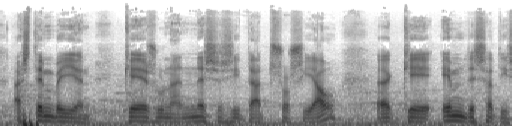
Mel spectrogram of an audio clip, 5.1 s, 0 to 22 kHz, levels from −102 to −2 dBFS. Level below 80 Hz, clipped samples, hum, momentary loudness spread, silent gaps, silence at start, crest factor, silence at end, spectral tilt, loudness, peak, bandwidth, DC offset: -38 dBFS; under 0.1%; none; 8 LU; none; 0 s; 20 dB; 0 s; -5.5 dB/octave; -28 LUFS; -8 dBFS; 17.5 kHz; 0.4%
